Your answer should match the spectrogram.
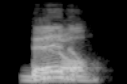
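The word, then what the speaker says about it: BUIDL: Biddle or Boodle? Or it's Biddle. Boodle. Well, so it's hold, and we say HODL. So Biddle. It's got to be Biddle.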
